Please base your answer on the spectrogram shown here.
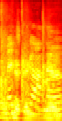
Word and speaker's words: Mitchaganos: Yeah, is that how you say it? Yep, the Mitchaganos. Mitchaganos, yes.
